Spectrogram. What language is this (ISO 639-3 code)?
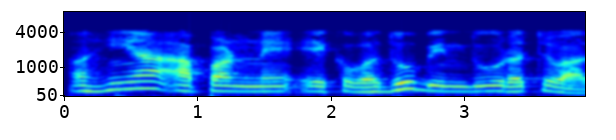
guj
